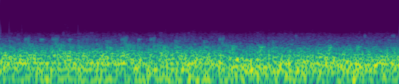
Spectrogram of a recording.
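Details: Stomach growling (borborygmi) of a badger: continuous low, muffled rumbling with faint gurgling blips throughout.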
